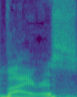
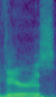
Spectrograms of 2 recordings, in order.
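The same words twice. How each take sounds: First: It sounds like the English word virus. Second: It sounds different from the English word virus. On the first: This is how it looks from the spelling. The speaker calls it wrong. "They don't say virus" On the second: This is how the wrestler's own people say it. The speaker calls it right. "they say Virus"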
